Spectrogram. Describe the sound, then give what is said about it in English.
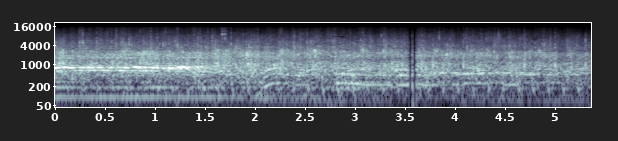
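A church audience claps to honour the fathers standing in the service. The hand clapping is dense and steady and lasts more than five seconds. “All the dads, give them a great big hand clap.”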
